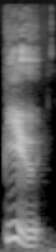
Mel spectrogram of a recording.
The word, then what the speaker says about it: Butte: I'll say it right, Butte, where Bureau agents discovered a translocative light switch cord. Bureau agents arrived at the home of a local celebrity located at Butte, not Butt, Montana, which had been connected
